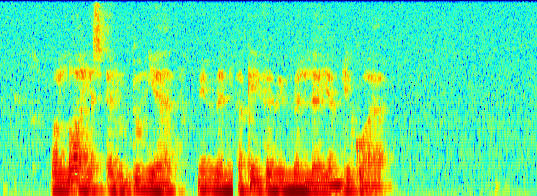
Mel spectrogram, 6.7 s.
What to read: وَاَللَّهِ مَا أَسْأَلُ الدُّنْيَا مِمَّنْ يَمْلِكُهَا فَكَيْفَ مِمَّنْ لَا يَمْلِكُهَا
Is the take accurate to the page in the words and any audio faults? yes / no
no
